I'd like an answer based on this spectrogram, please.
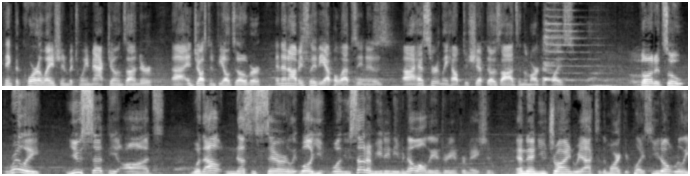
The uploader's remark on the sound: on location from the Circa in Las Vegas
